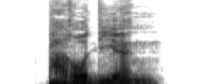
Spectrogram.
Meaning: plural of Parodie
- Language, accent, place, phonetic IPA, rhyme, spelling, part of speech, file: German, Germany, Berlin, [paʁoˈdiːən], -iːən, Parodien, noun, De-Parodien.ogg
